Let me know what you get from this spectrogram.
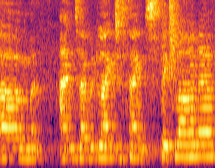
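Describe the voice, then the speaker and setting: A woman with a British accent speaks at a very slow pace in a medium pitch. Audible room echo and noticeable background noise fill the recording. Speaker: urban design professor. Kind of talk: lecture. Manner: slow, clear.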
